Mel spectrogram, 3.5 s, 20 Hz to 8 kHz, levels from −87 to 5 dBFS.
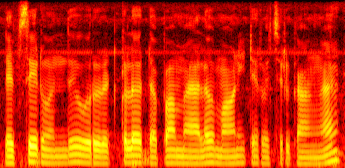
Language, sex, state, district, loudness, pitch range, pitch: Tamil, male, Tamil Nadu, Namakkal, -18 LUFS, 110-125 Hz, 115 Hz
